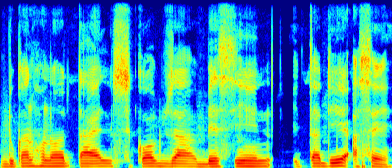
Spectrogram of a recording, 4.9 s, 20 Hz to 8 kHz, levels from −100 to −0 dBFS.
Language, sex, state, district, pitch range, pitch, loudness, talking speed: Assamese, male, Assam, Sonitpur, 125-135 Hz, 130 Hz, -14 LUFS, 75 wpm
